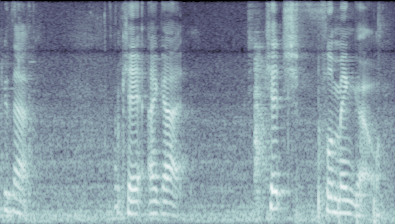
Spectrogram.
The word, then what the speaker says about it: Kitsch: Okay, I got Kitsch Flamingo. Guess that's how you pronounce it. It's like kitschy.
